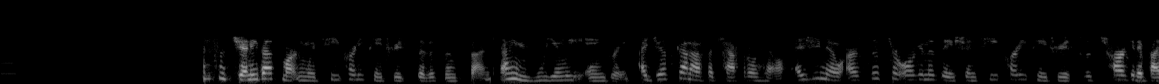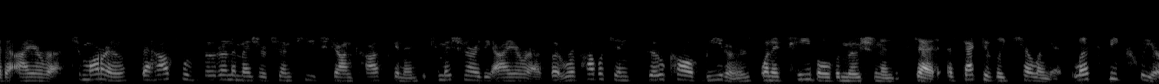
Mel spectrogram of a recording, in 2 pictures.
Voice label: voicemail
